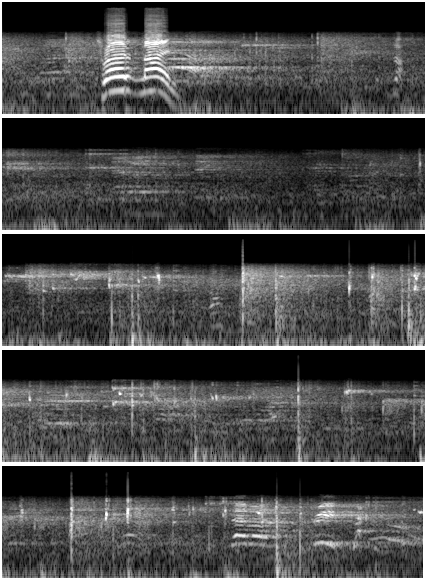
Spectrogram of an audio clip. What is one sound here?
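Shoes squeak sharply on a sports floor.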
